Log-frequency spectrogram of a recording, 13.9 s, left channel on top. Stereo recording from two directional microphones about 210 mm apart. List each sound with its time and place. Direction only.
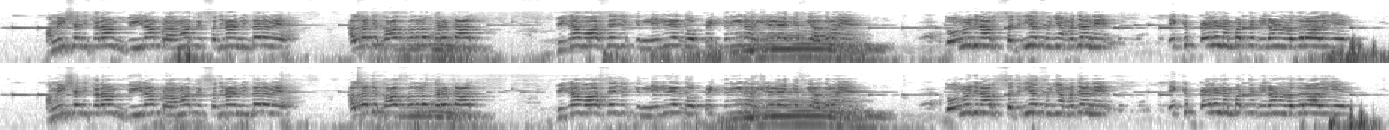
0.5 s a man's voice: 15° right (ahead or behind)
